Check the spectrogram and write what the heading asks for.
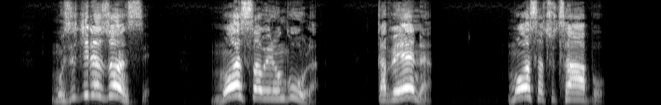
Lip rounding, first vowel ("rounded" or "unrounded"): rounded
